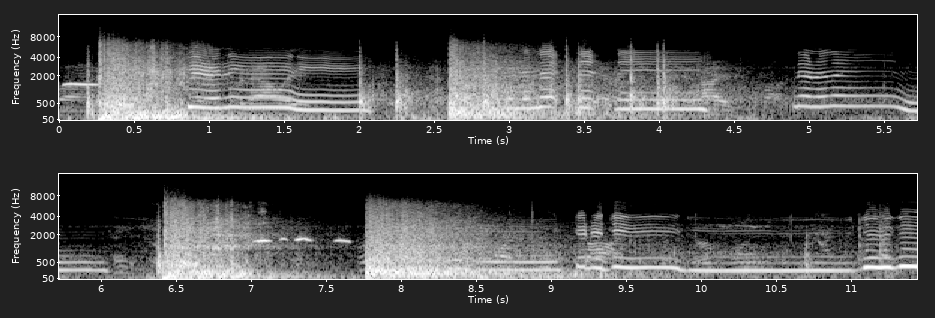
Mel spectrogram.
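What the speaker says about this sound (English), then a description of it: "Fireworks going off." Fireworks burst in several loud, broadband cracks and rumbles while people keep up a sung, melodic vocalizing throughout.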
